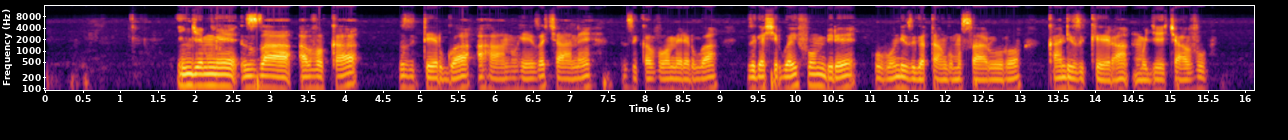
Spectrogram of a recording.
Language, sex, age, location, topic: Kinyarwanda, male, 18-24, Nyagatare, agriculture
